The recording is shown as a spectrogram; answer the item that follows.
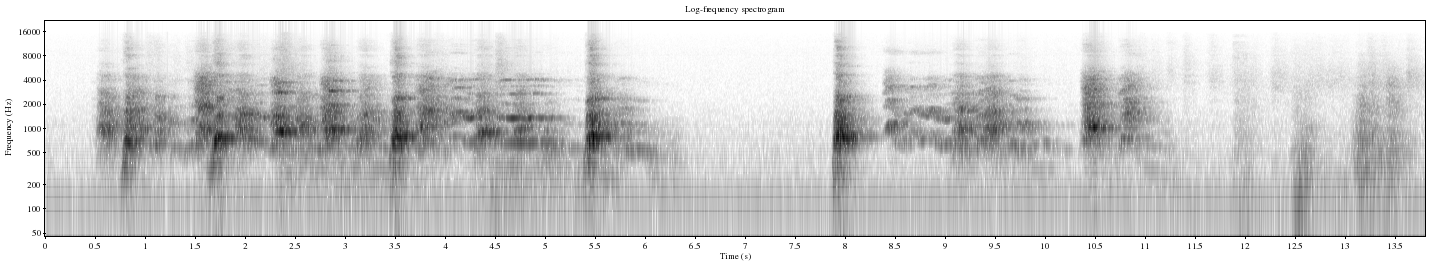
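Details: Litter of Cavalier King Charles Spaniel puppies from Robin, indoors on a kitchen cam, yapping in dense overlapping bursts of short, high, harmonic barks and yips for about five seconds, a pause, then scattered further yelps and squeaks tailing off.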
